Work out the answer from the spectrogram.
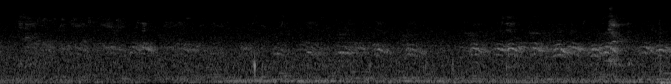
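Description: Birds calling outdoors in scattered bursts, busiest near the end, over a faint steady background.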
